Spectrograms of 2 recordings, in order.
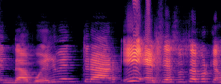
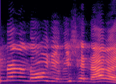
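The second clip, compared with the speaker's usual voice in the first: higher, louder flustered denial; protesting denial; 6 semitones higher, 5 dB louder than usual. Acted. Friend denies doing anything last night, flustered protest. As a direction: deny it emphatically, pitch jumping up.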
